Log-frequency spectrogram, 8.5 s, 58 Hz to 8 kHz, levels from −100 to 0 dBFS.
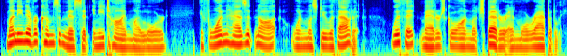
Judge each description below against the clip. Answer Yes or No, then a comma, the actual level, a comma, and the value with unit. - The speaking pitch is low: No, medium, 155 Hz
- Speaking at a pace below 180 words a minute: No, fast, 205 wpm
